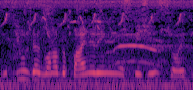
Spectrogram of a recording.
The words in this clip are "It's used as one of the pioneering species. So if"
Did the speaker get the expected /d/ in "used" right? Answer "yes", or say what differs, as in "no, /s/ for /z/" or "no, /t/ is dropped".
yes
